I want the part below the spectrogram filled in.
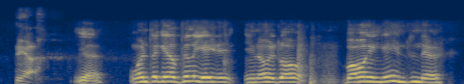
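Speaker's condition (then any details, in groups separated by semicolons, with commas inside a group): Cerebral palsy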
